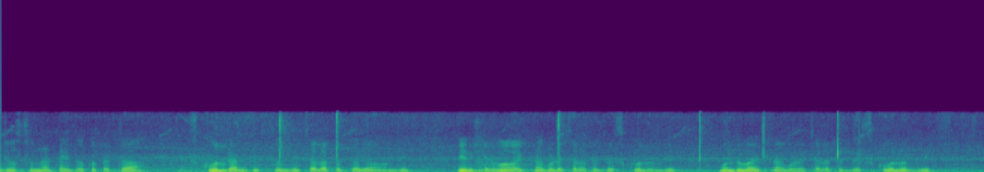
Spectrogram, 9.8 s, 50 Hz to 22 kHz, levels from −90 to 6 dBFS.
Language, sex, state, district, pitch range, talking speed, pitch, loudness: Telugu, male, Telangana, Nalgonda, 95-110 Hz, 145 wpm, 105 Hz, -22 LUFS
